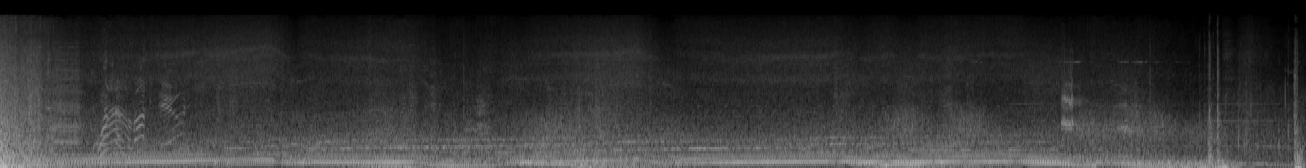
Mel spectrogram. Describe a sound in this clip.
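A car engine hums and revs as a car drives along a road.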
